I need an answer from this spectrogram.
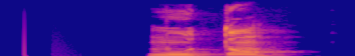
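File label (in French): "mouton", French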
